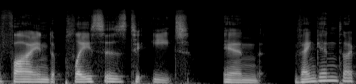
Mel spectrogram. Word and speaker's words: Wengen: were trying to find places to eat in wengen did I pronounce it right yes um are you gonna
